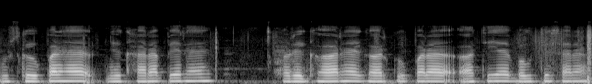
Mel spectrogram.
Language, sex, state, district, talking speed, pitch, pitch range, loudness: Hindi, male, Haryana, Charkhi Dadri, 180 wpm, 145 Hz, 140-150 Hz, -16 LUFS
